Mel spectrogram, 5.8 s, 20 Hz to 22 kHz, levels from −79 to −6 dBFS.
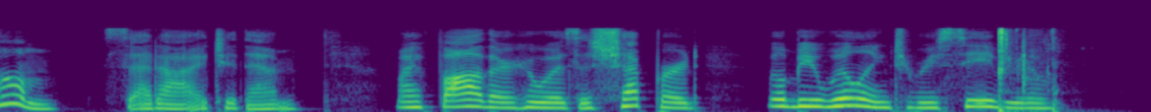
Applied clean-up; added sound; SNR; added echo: neural mask model RNNoise.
